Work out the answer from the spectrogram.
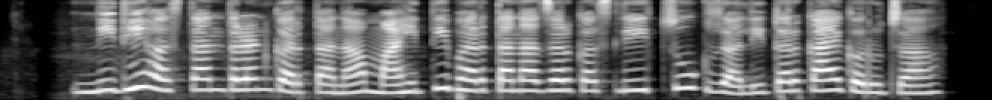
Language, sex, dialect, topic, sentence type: Marathi, female, Southern Konkan, banking, question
